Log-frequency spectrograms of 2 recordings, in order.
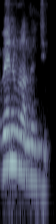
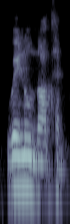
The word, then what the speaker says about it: Venu Nathan: Venu Nandanji? Thank you, Azra Sultana. Venu Nathan. Simply, only that. Venu Nathan. difficult to pronounce. Venu Nathan. That's my name.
